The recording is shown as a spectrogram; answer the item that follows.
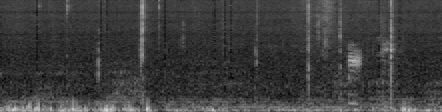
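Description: Wind rumbling unevenly on the microphone, with a few sharp clicks and light scrapes over it.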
